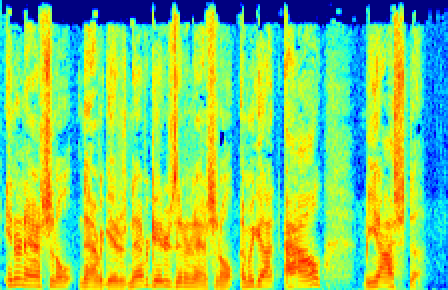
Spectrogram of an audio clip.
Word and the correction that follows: Miasta: Miasta. I said it wrong anyway, Miasta. even though I practice, even though I practiced, Miasta.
